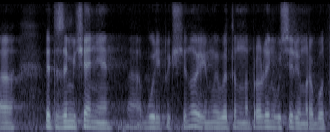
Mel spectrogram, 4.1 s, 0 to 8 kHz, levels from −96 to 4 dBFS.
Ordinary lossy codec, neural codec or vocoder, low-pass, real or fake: none; codec, 16 kHz in and 24 kHz out, 1 kbps, XY-Tokenizer; 7.2 kHz; fake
